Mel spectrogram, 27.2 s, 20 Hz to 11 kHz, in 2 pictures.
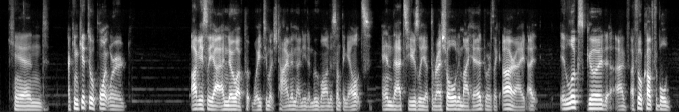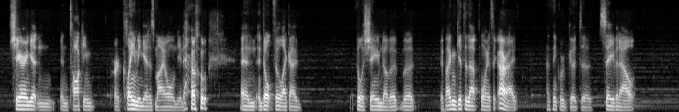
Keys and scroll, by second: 14.1 super+f, 17.6 super+[, 18.9 super+], 20.5 i, 22.4 a.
